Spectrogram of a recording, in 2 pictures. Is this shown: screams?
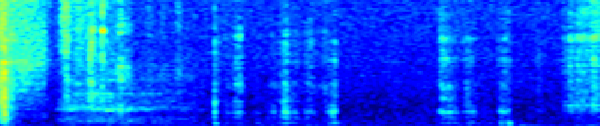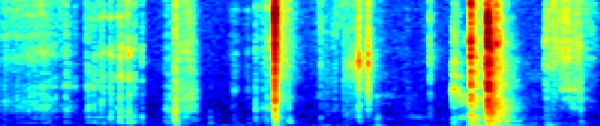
no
